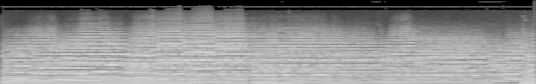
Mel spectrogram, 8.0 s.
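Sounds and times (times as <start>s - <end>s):
bass: 0.0s - 8.0s.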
